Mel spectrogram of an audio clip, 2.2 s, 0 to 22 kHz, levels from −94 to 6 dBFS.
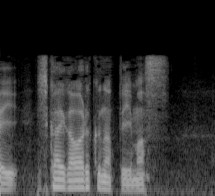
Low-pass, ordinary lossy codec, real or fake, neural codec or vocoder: none; none; real; none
